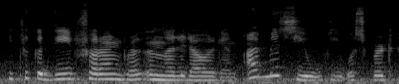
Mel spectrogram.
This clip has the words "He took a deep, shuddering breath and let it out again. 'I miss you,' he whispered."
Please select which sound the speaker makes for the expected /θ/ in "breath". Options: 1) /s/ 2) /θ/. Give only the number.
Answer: 2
